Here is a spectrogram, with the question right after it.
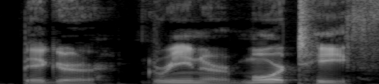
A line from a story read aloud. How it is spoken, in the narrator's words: rumbled Enghamrad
